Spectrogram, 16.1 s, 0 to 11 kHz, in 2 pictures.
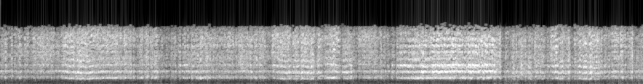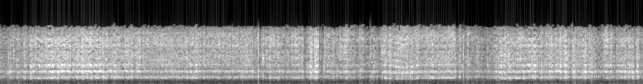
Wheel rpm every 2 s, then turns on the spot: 230, 230, 210, 220, 220, 230, 230, 230.
none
